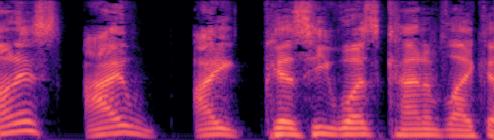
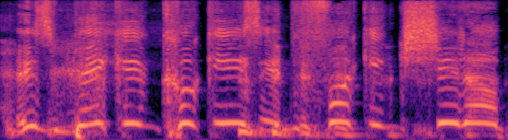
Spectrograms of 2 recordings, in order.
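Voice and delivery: very high, slow mock tough-guy line; high cracking teen doing a tough line; squeaky teen voice. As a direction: squeak out a movie threat like a teenager. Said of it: "that voice is, of course, [name] at fifteen".

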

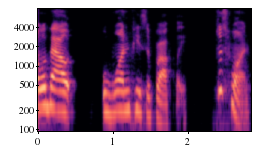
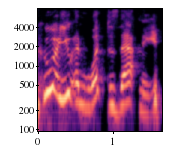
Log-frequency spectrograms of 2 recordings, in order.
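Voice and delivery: higher and louder, affronted; mock indignant pizza girl; 5 semitones higher, 6 dB louder than usual. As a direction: play the offended delivery girl. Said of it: "She's like".

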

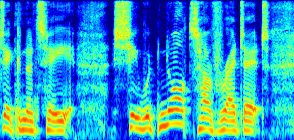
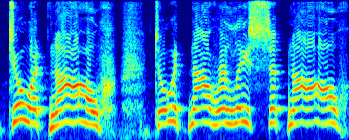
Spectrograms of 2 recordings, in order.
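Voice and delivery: put-on Meghan's American accent; 6 semitones higher than usual. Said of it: "chanting behind the scenes in her American accent".

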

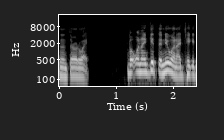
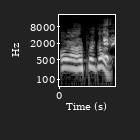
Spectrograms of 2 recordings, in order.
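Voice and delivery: higher, unconvincing polite approval; faking enjoyment; 7 semitones higher than usual. Retold or imitated. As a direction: pretend to like something awful. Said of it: "trying my best to act like I like it".

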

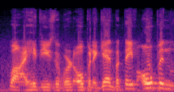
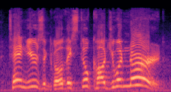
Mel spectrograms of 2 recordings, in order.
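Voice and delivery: riled up, higher and louder; excited; 5 semitones higher, 3 dB louder than usual. Real, not acted. Gamer riled up about being called a nerd, excited. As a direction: pitch jumps high and louder on nerd.

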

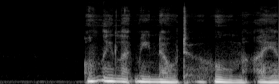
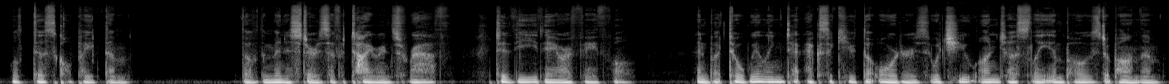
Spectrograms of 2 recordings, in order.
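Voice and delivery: usual speaking voice

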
